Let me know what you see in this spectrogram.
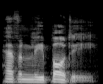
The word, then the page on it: heavenly body: British English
